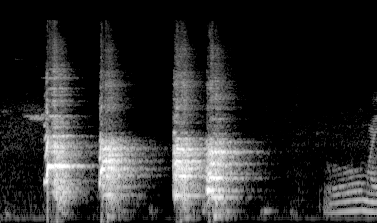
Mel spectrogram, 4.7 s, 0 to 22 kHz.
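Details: A 10-month-old Great Dane gives four deep, loud barks in two quick pairs, pestering one of the household cats until it loses patience and swats him.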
